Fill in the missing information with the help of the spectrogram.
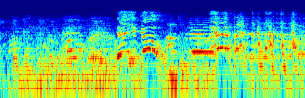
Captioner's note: laughs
